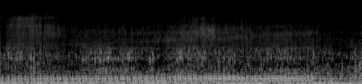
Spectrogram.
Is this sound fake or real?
fake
